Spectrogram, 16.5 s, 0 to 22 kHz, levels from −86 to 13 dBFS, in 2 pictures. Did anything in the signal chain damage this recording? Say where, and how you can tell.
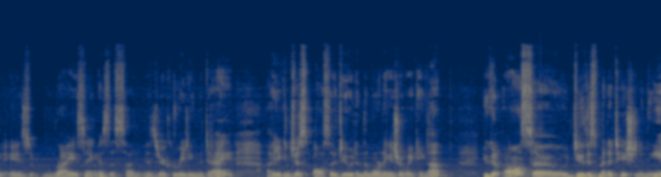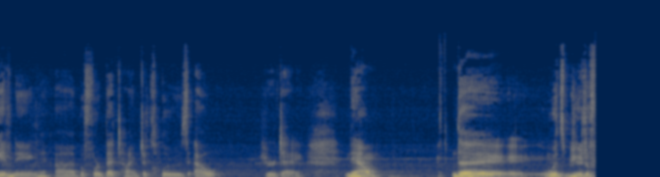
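Yes. At 15.70 s the sound stops mid-event, with no fade or natural decay, and the remaining 0.82 s is flat digital silence. This is a cut-off end, and it happened at the driver or buffer stage: the final buffers of audio were never written to the file or passed to the output. The stream ends on whatever sample the last complete buffer held, so the truncation is abrupt.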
